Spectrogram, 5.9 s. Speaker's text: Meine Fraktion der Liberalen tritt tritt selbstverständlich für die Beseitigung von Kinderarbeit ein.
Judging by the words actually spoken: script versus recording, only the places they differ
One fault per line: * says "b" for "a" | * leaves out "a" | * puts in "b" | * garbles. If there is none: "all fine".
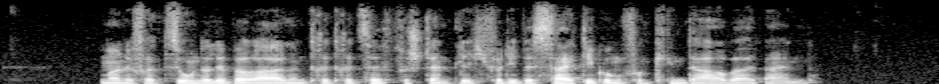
all fine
